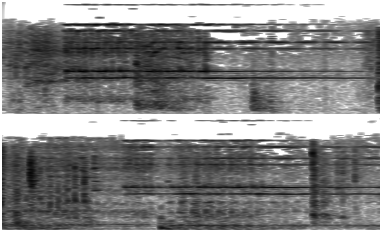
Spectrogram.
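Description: A telephone bell rings steadily and insistently, loud, with a few dull thumps and knocks breaking in partway through. No one speaks.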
